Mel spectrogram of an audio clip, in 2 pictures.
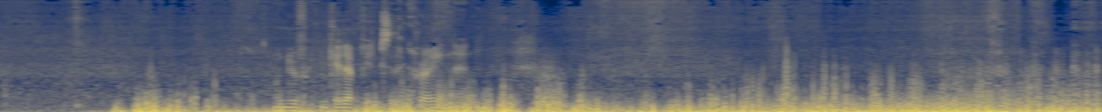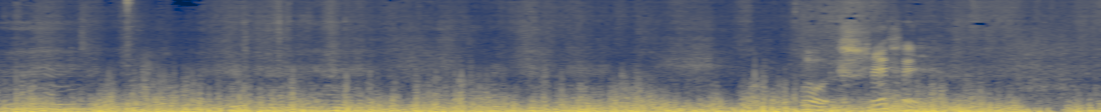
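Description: Wind buffets and roars outdoors.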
